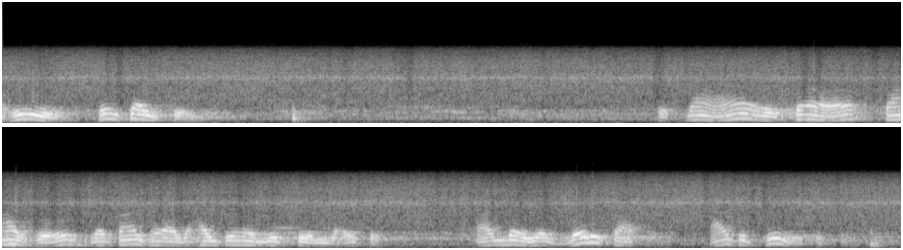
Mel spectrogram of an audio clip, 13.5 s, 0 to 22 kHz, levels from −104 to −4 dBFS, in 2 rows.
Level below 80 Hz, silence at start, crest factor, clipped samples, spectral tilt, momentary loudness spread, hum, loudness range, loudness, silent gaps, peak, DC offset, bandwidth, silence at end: -64 dBFS; 0 s; 14 dB; under 0.1%; -7.5 dB/octave; 20 LU; none; 12 LU; -18 LUFS; none; -4 dBFS; under 0.1%; 4.6 kHz; 0 s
